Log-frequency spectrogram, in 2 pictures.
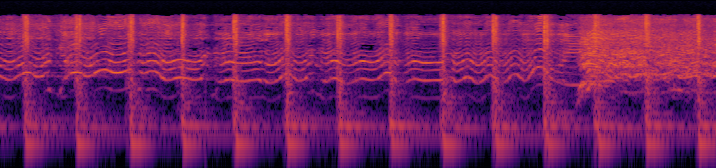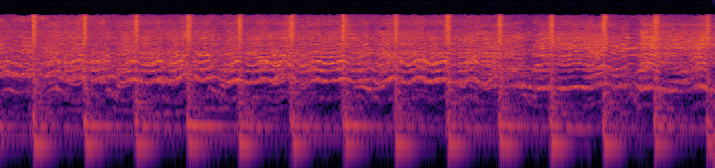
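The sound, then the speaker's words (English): A Native American powwow group performs at the Gathering of Nations, with a steady run of many evenly spaced drumbeats beneath high, wavering group singing that carries on throughout. “That's just one of the groups performing at the Gathering of Nations, the country's largest Native American powwow.”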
